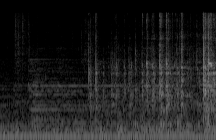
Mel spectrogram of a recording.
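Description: Metal chain on a cockatoo's wooden bridge rattling and clinking as the bird shakes it with its beak, the small ticks quickening and growing louder in the second half. Faint steady tones run underneath.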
